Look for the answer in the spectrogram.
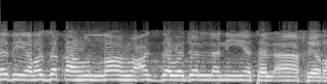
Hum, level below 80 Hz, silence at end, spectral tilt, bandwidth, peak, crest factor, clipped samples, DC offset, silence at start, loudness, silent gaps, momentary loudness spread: none; -40 dBFS; 0 s; -7 dB/octave; 8 kHz; 0 dBFS; 6 dB; 10%; under 0.1%; 0 s; -6 LUFS; none; 2 LU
